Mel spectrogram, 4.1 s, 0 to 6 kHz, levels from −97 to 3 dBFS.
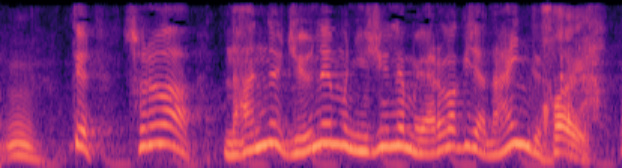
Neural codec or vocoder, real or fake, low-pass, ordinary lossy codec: none; real; 5.4 kHz; none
